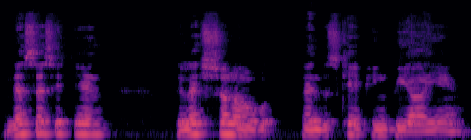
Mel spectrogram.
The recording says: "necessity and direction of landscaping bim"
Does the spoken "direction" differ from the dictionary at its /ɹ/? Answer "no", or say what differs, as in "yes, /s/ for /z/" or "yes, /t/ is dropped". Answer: yes, /l/ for /ɹ/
